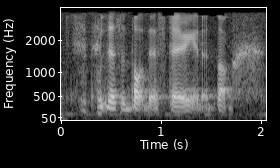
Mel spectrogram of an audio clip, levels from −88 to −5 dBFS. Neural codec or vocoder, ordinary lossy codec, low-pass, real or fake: none; MP3, 32 kbps; 3.6 kHz; real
